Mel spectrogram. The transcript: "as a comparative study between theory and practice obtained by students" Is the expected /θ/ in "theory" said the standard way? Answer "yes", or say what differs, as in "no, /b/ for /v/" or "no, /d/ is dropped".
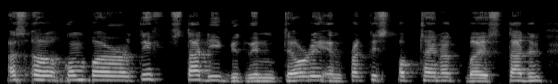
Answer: no, /t/ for /θ/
